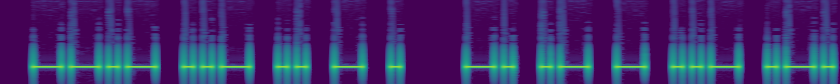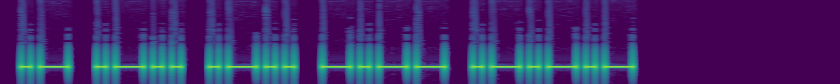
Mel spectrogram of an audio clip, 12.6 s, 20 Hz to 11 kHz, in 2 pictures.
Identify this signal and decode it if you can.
Morse code, heard as a keyed tone, about 17 wpm, 700 Hz. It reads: QUITE NATURALLY.
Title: Sentences from Top 1300 Words 17wpm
